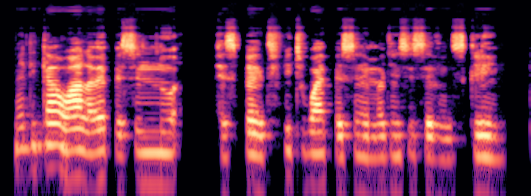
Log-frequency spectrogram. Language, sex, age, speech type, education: Nigerian Pidgin, male, 15-29, spontaneous, secondary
